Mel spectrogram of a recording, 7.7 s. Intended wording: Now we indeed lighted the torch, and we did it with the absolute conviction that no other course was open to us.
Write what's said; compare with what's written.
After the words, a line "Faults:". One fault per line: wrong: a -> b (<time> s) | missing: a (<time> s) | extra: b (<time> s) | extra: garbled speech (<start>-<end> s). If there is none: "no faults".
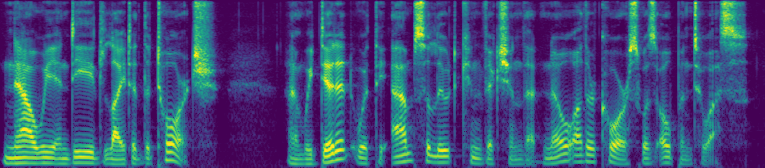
Now we indeed lighted the torch, and we did it with the absolute conviction that no other course was open to us.
Faults:
no faults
